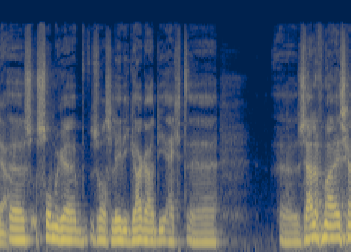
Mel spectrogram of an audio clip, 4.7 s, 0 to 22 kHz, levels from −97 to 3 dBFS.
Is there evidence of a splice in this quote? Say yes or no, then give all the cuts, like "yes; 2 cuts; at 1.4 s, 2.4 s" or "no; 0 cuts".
yes; 1 cut; at 2.1 s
